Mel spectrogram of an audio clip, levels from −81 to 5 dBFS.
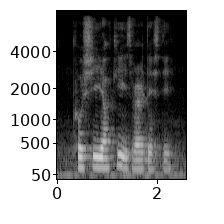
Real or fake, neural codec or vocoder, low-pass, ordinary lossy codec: fake; codec, 16 kHz, 16 kbps, FreqCodec, smaller model; 7.2 kHz; none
